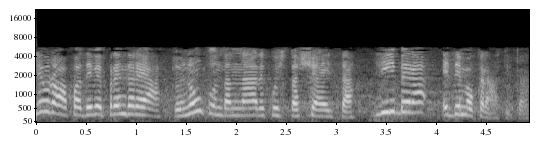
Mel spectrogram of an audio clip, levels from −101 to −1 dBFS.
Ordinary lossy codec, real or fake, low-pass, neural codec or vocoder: AAC, 32 kbps; fake; 5.4 kHz; vocoder, 44.1 kHz, 128 mel bands every 256 samples, BigVGAN v2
